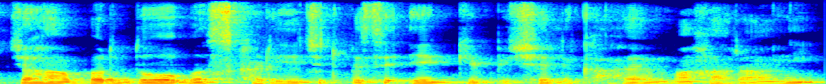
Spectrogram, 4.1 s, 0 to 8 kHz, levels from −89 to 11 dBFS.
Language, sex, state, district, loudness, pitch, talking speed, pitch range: Hindi, male, Bihar, Gaya, -18 LUFS, 100 Hz, 205 wpm, 95-110 Hz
